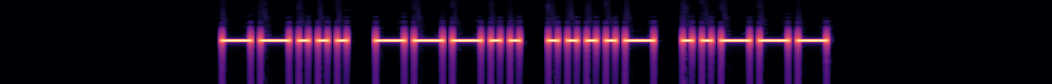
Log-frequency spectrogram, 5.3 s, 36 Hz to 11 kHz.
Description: Morse code, heard as a keyed tone, about 25 wpm, 700 Hz. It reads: 7842
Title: Numbers - 4-Digit 25wpm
